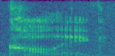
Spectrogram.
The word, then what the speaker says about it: colleague: It's two syllables for the word colleague, spelled C-O-L-L-E-A-G-U-E.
